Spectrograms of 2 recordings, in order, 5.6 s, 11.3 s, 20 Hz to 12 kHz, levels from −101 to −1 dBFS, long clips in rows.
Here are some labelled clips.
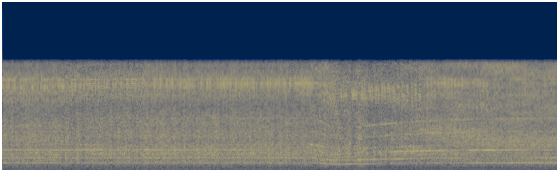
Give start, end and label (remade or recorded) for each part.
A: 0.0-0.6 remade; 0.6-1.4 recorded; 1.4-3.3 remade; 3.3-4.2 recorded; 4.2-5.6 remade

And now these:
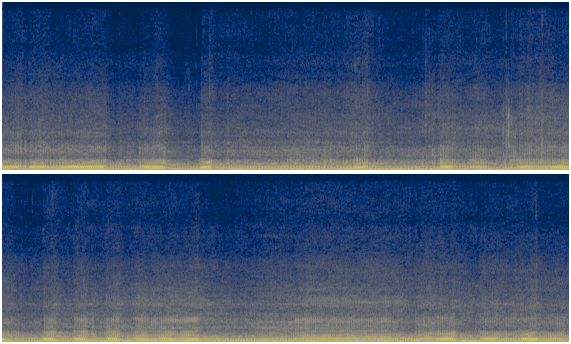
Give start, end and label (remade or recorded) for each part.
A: 0.0-11.3 recorded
